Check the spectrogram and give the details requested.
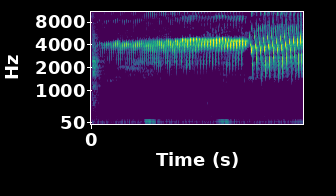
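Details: Domestic canary in full, active song with long sustained tours and rich variations, meant to provoke other canaries into answering: a steady buzzy trill rising slightly over three seconds, then abruptly switching to a faster, choppier rolling trill.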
